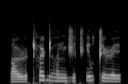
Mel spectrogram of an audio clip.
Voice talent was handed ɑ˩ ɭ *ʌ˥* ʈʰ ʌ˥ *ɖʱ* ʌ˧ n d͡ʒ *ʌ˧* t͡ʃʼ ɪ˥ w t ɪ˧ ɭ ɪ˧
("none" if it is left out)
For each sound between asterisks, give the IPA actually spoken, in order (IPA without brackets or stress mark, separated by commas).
ʌ˧, ɖʱ, ʌ˧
